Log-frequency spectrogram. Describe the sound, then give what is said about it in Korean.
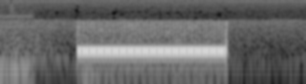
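A single one-second burst of a steady telephone ringback tone, loud, rising out of faint background noise and then cutting off cleanly, as a Korean talk show places a call to the head of the Ppomppu-dang club. “뽐뿌당 당주님을 한번 연결을 해보는 게 어떨까 싶은데요.”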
